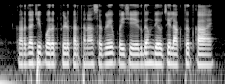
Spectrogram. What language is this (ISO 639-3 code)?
mar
